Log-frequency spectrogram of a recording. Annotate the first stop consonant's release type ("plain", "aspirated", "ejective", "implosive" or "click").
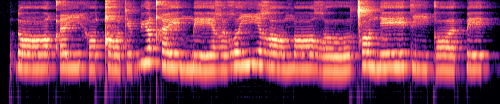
implosive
